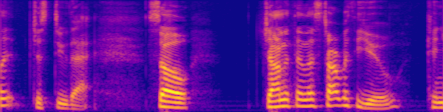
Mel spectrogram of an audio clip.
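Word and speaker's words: Jonahsahn: But so all over the internet, I'm Johnathan, which is the Japanese pronunciation of my name. So it's J-O-N-A-H-S-A-H-N, Johnathan, Johnathan. Okay.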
